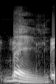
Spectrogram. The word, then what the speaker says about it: Beale: Quiero ser amigo de John, se escribe Beale, Bailey o Bear, ¿cómo se dice? – Beale. Sería Beale.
